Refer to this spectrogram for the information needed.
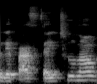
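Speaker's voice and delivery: usual speaking voice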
